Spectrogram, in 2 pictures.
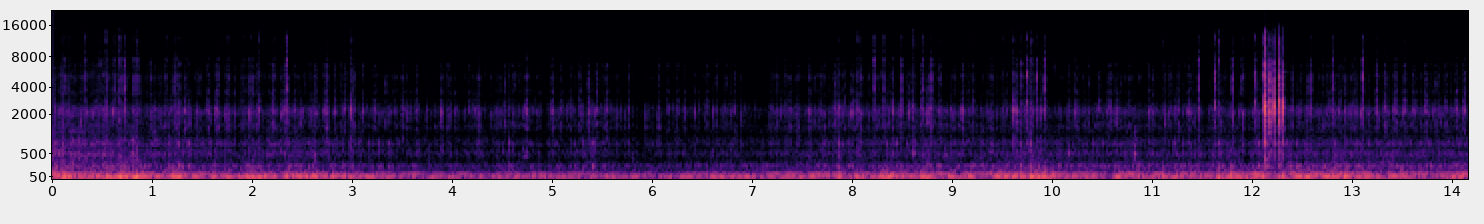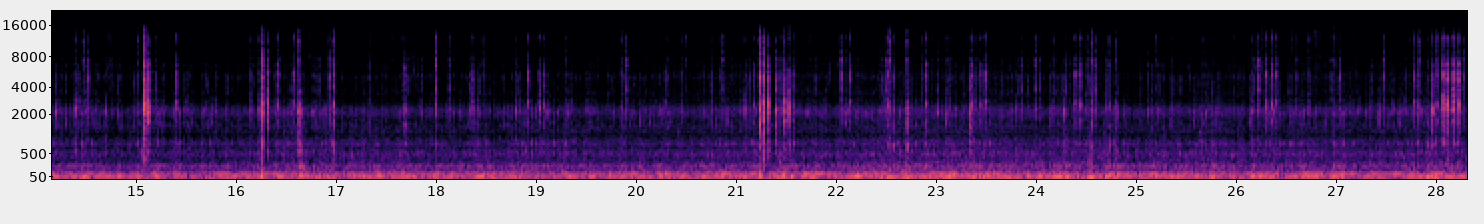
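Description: Kite buggy rolling fast over dry dirt: a steady low rumble from the wheels and the wind on the buggy-mounted microphone, with several sharp knocks from the frame along the way.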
